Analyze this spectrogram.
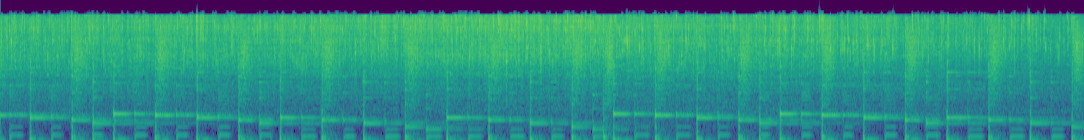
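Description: Background music with a steady beat and a simple repeating melody, over a steady sizzle of tofu (tokwa) frying in hot oil.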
